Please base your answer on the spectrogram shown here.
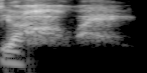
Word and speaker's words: Yahweh: Greek Theology of that if you say it correctly it sounds like breath so it's yahe it's a breathing in and out yeah I'm just saying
